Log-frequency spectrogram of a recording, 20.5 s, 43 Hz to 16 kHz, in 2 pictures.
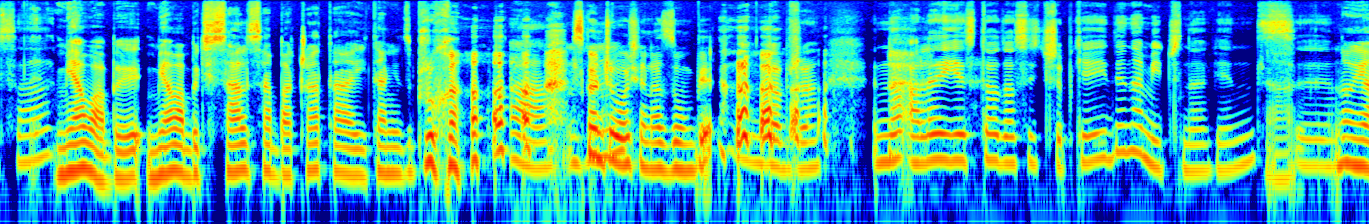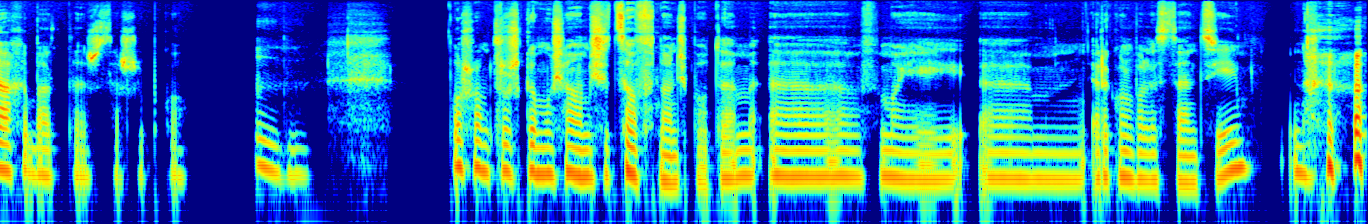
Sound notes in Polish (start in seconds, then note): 5.4 śmiech; 20.0 śmiech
